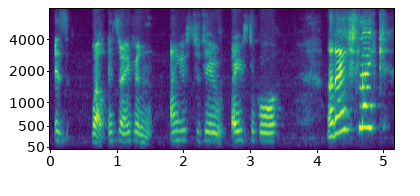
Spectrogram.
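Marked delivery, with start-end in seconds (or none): 4.2-5.1 put-on Liverpool accent, much higher and louder. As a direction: put on a Scouse greeting, pitched way up. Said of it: "hoped it sounded a bit Liverpoolish".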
